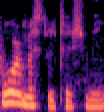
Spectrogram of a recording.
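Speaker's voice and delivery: ordinary delivery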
